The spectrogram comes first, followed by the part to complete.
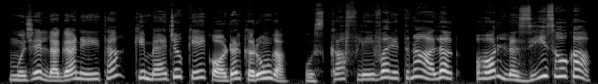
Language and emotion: Hindi, surprised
